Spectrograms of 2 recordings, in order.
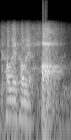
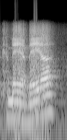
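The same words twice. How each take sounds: First: The final 'ha' is stressed and set apart. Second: The final 'ha' is merged into one smooth word. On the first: "They stress it" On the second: "merging it all into one word"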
